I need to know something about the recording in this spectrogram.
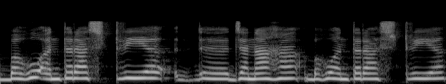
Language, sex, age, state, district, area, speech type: Sanskrit, female, 18-30, Karnataka, Belgaum, urban, spontaneous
